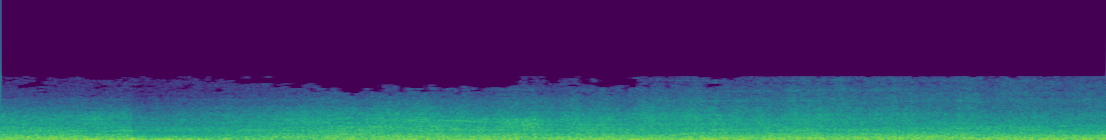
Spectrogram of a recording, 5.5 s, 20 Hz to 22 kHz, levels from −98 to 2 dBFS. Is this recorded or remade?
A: recorded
